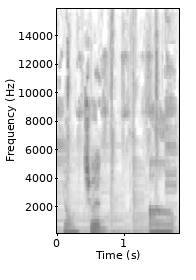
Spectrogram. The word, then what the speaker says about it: Wing Chun: So in Mandarin dialect, it's pronounced Yongchun. But the wing comes from Cantonese, which is more common, I guess, when or is not more common.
